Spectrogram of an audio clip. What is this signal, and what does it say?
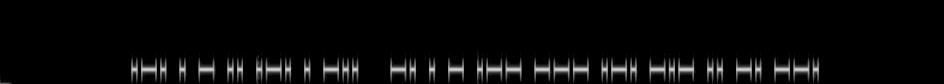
Morse code, heard as a keyed tone, about 25 wpm, 700 Hz. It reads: RETIRED NETWORKING
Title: K1USN SST QSO Practice 25wpm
